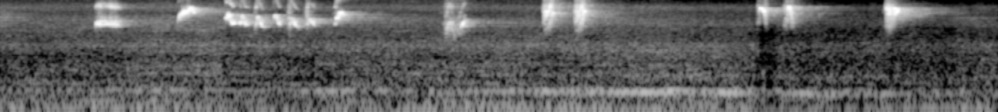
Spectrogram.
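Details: Olive-backed sunbird song for training other birds: sparse, thin, high chirps, with one quick cluster of sharp notes early on and isolated tweets spaced about a second apart.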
